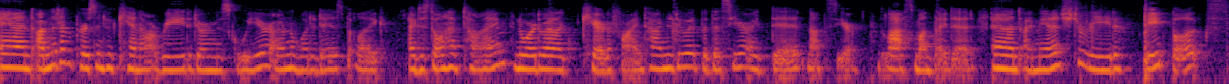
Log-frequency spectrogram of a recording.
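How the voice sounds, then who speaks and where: Noticeable background noise sits behind a woman's voice. She talks at a fairly quick pace with monotone, flat intonation. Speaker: book youtuber. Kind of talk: casual book review vlog. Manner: casual, filler-heavy (like).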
